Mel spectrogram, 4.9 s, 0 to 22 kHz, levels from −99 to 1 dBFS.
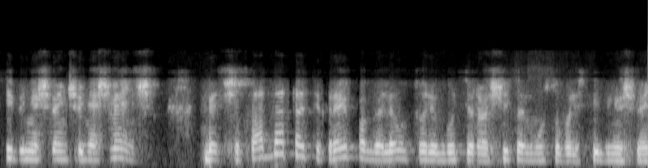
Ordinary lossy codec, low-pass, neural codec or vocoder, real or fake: AAC, 32 kbps; 7.2 kHz; none; real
